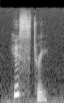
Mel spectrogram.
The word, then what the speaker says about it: history: History. What do you hear? Or rather, what don't you hear? That O, there's no O sound. It's not history. It's history.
